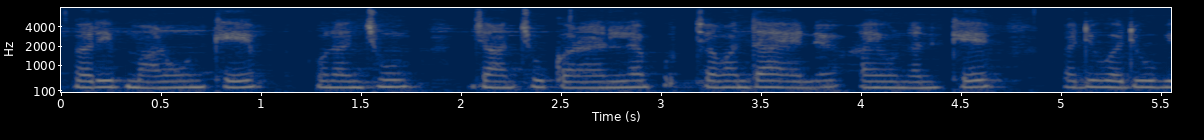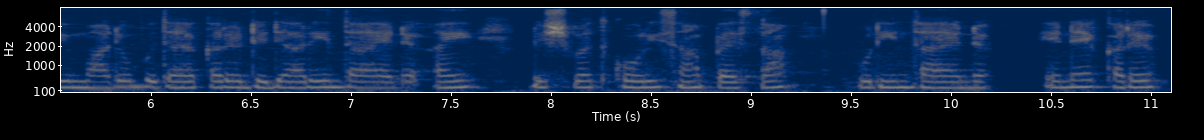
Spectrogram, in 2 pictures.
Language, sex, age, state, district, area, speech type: Sindhi, female, 30-45, Rajasthan, Ajmer, urban, spontaneous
